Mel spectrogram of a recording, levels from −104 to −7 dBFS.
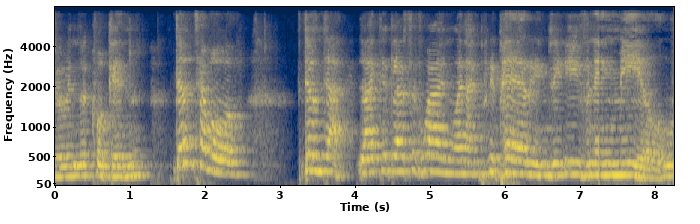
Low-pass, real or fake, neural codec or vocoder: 7.2 kHz; real; none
